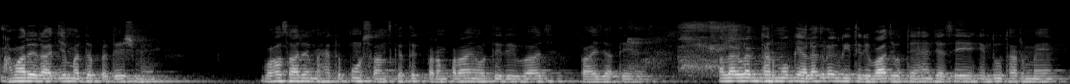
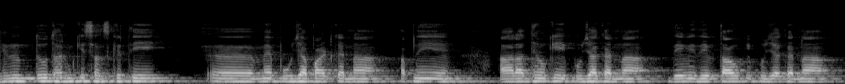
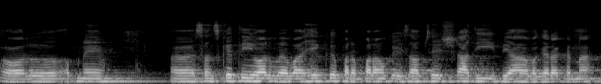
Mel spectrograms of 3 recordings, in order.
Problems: background sounds at intervals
